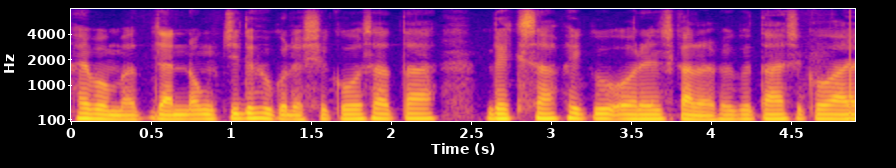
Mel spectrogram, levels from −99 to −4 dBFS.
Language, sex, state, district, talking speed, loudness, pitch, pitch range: Wancho, male, Arunachal Pradesh, Longding, 245 wpm, -15 LUFS, 120 Hz, 115-125 Hz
